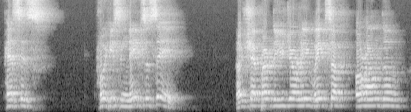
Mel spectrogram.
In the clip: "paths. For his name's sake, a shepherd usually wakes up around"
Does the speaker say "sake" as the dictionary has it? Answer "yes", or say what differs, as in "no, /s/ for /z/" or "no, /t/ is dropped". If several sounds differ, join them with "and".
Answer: no, /k/ is dropped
